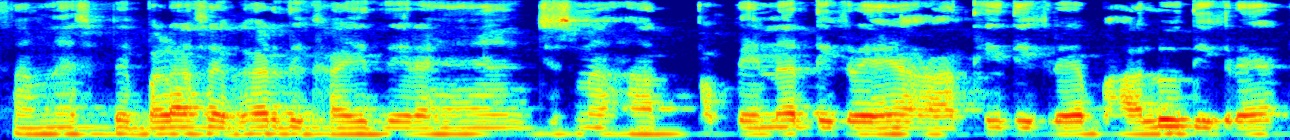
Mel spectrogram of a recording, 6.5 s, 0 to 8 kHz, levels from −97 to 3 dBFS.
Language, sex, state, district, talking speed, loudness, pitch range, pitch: Hindi, male, Bihar, Jamui, 215 wpm, -19 LUFS, 135-140 Hz, 135 Hz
